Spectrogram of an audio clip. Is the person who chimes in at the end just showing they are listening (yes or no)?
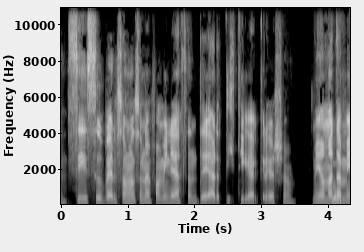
yes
